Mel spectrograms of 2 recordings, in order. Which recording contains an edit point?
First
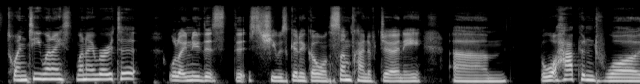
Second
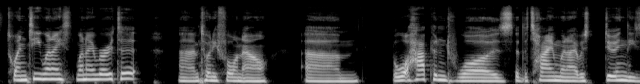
first; 2 cuts; at 1.6 s, 4.4 s

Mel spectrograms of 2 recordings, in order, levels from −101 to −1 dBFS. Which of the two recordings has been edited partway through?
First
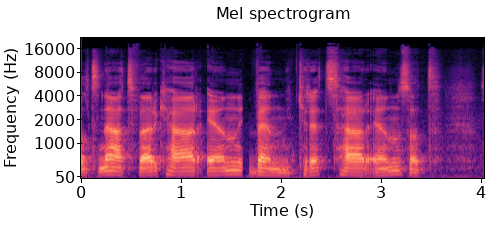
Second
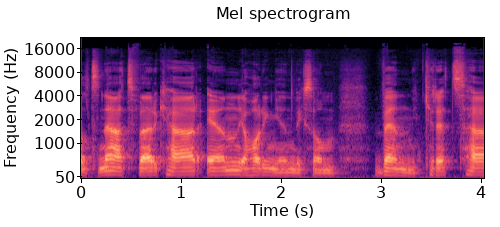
first; 1 cut; at 1.6 s

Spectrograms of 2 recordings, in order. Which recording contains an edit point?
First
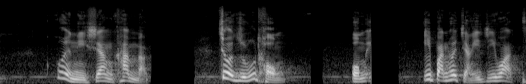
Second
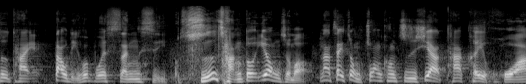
second; 1 cut; at 3.1 s

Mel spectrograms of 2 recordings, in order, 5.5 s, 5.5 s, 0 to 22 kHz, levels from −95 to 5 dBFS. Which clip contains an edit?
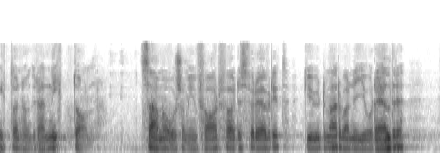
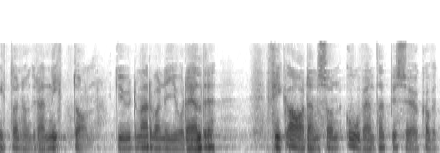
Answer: second; 1 cut; at 1.4 s

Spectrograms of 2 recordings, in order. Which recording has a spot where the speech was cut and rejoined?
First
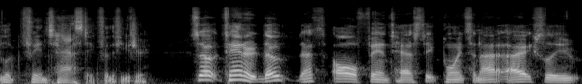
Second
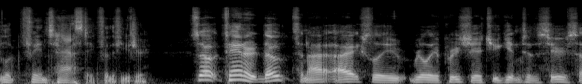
second; 1 cut; at 2.9 s

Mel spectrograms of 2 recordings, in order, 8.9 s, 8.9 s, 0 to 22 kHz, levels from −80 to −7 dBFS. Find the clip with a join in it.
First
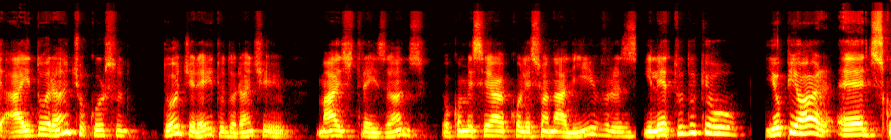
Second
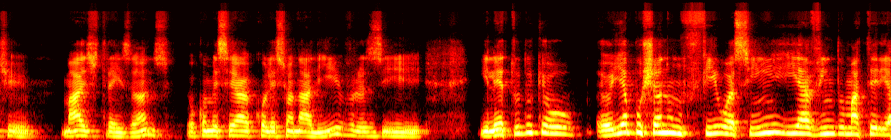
first; 2 cuts; at 6.4 s, 7.5 s

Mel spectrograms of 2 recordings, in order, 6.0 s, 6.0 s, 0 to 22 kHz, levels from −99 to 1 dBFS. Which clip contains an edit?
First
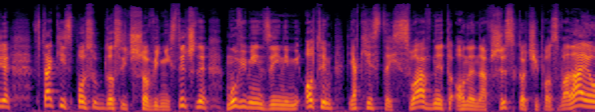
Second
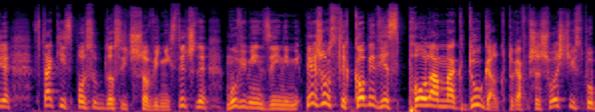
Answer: second; 1 cut; at 3.0 s

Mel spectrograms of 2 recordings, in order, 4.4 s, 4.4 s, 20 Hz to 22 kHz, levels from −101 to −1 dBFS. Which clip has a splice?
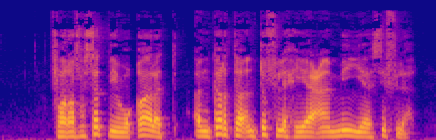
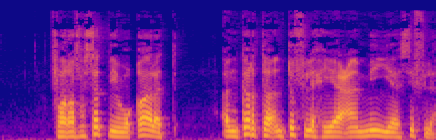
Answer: first; 1 cut; at 1.9 s

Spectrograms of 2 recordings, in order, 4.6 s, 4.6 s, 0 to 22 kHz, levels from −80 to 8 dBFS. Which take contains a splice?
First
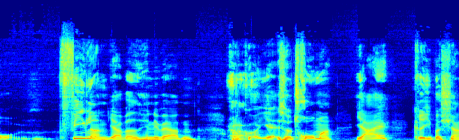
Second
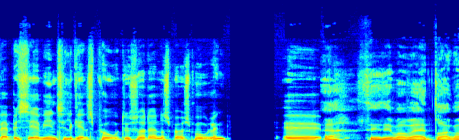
second; 1 cut; at 3.2 s

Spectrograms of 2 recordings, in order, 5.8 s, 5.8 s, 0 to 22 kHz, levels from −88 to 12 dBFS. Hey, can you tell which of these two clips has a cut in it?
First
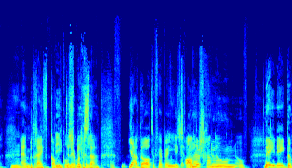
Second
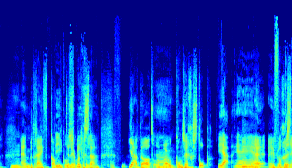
first; 1 cut; at 3.0 s

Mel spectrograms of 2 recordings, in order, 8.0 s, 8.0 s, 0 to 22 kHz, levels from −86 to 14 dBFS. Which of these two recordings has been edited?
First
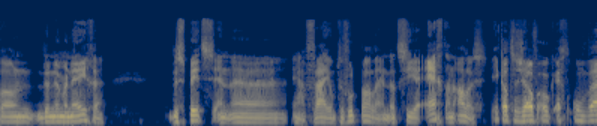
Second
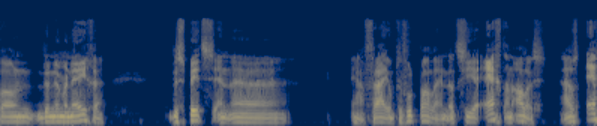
first; 2 cuts; at 3.8 s, 6.5 s

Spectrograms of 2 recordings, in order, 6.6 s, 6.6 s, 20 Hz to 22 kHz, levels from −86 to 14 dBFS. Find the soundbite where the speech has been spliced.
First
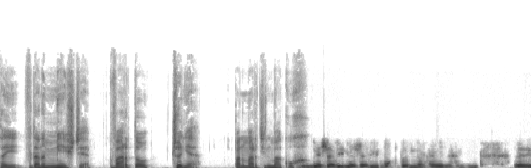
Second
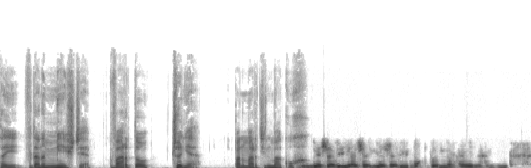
first; 1 cut; at 4.3 s

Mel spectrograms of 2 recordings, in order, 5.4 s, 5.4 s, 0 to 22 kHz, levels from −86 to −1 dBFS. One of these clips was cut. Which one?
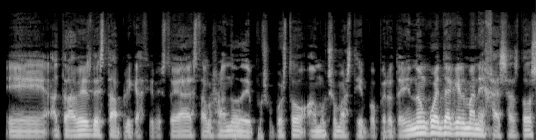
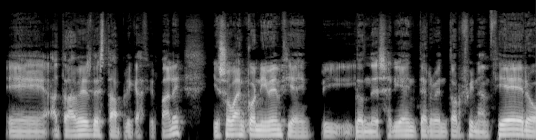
second; 2 cuts; at 1.5 s, 3.6 s

